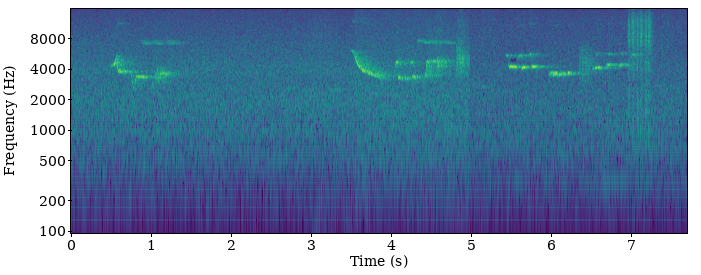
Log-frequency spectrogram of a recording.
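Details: Blue-and-white flycatcher, a summer visitor newly arrived in spring, singing at Hakone, Japan: clear whistled phrases sweeping down from high notes, pausing between, then a run of short high whistles, over a steady outdoor background hiss.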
